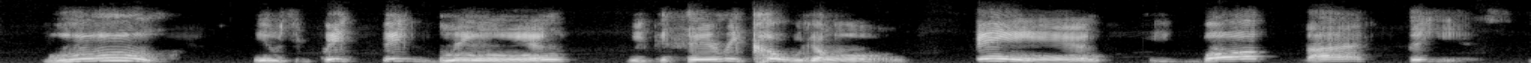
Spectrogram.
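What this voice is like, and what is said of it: Impression of Donnie Dunnigan. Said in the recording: “I did my impression of him”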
